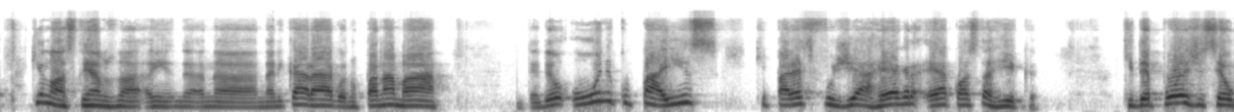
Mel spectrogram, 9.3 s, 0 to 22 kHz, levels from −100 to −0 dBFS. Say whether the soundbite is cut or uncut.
uncut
